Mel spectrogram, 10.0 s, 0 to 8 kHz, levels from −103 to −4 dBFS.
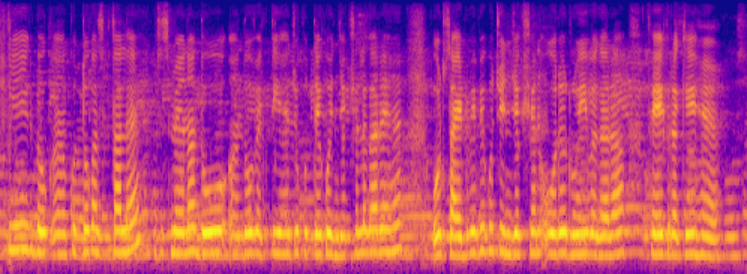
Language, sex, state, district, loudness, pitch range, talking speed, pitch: Hindi, female, Rajasthan, Jaipur, -14 LUFS, 220-240 Hz, 190 wpm, 230 Hz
